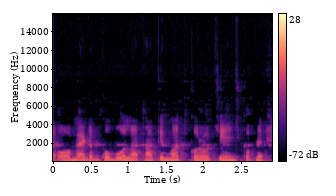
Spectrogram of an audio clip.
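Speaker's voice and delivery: ordinary delivery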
